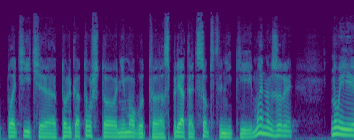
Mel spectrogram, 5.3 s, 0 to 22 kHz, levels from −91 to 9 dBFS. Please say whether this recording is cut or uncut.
uncut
